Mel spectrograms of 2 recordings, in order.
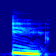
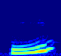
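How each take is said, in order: First: U said as ee with rounded lips, not ou; French u. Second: Ou said as the oo of food, lips rounded and pushed forward; teacher showing the wrong sound ou; wrong vowel ou. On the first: Teacher corrects students with the proper French vowel u. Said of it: "it's u". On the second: Teacher warns students, demonstrating the wrong vowel ou. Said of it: "it's not ou". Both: Shown as a demonstration.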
